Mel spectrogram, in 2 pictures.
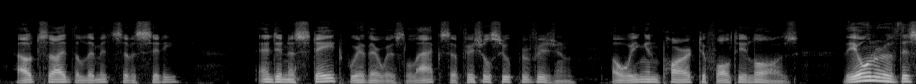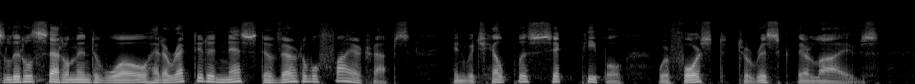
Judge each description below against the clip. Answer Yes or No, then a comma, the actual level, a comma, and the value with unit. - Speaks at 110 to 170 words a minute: Yes, average, 160 wpm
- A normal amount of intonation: Yes, average, 3.6 semitones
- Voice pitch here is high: No, low, 110 Hz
